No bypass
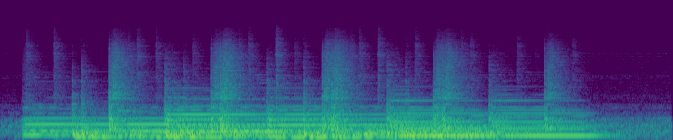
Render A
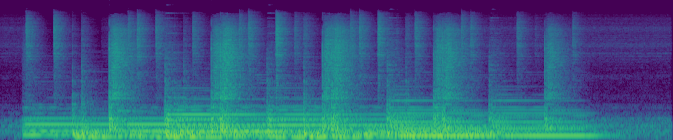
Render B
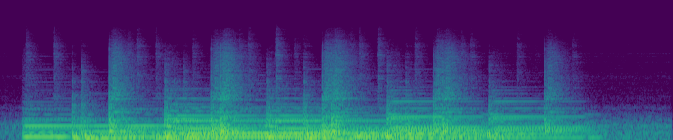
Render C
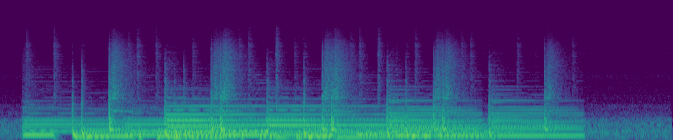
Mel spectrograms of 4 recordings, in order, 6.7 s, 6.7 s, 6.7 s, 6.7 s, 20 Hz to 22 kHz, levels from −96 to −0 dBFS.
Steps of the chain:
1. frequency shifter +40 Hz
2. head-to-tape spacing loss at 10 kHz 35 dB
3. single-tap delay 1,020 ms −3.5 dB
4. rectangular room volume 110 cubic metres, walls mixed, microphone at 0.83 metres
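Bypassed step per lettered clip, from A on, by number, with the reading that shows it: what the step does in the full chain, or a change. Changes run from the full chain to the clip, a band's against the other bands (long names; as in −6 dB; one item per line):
2, 2 kHz band +5.0 dB
1, 500 Hz band −2.0 dB
4, echo-to-direct ratio 3.5 dB to −3.5 dB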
